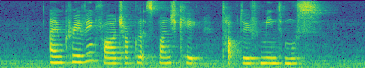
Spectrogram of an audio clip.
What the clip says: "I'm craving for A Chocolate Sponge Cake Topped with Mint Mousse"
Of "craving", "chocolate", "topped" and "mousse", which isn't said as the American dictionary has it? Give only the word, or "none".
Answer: none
